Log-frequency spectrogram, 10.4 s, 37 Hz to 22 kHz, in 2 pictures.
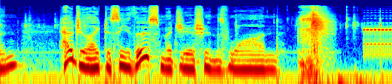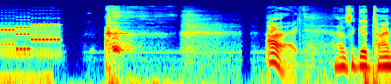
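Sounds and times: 
speech: 0.2 - 4.1, 8.8 - 10.4
office telephone ringing with electronic trill: 4.8 - 6.1.

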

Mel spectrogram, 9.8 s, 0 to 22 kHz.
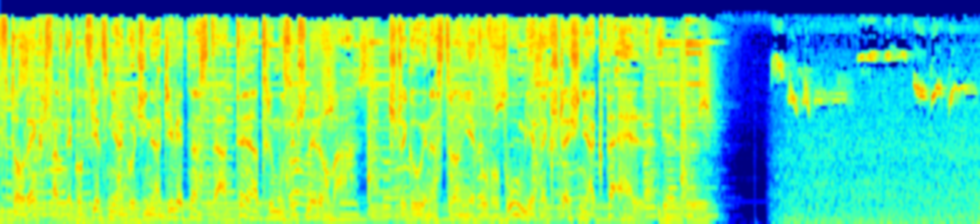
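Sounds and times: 
speech: 0.1 - 8.1
small birds chirping in early spring: 7.7 - 9.8.

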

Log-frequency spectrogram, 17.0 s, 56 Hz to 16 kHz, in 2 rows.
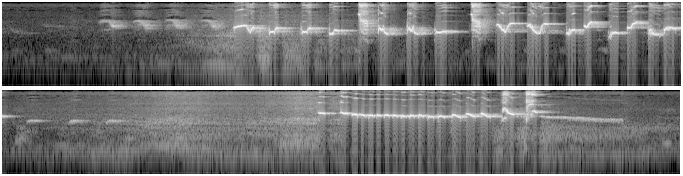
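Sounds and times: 
Leafbird singing: 0.5 - 10.1, 12.4 - 16.3.

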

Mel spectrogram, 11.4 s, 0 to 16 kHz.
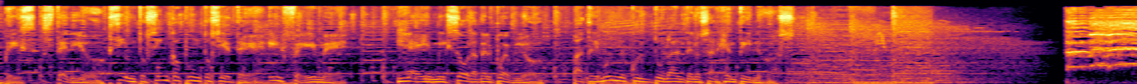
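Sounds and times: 
speech: 0.2 - 8.5
rooster crowing to greet a new day: 10.6 - 11.3.

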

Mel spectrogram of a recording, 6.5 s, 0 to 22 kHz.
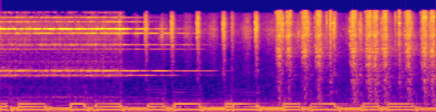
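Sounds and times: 
telephone trilling ring after a number is dialled: 0.0 - 3.3
sharp clicking noises: 4.1 - 6.5.

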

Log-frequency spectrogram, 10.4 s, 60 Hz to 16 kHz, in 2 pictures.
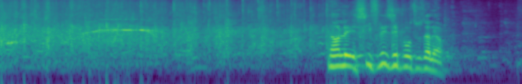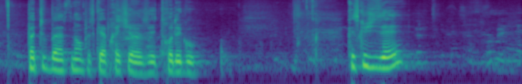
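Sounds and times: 
audience at a personal-development conference applauding: 0.0 - 4.5
speech: 3.3 - 4.7, 5.5 - 7.4, 8.7 - 9.4.

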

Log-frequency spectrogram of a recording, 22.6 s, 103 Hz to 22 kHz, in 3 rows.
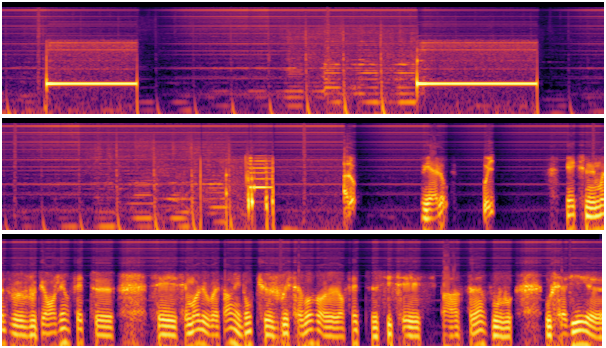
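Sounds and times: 
rhythmic thumping: 0.0 - 12.0
ringback tone of an unanswered phone call: 0.6 - 1.8, 5.2 - 6.8, 10.6 - 11.0
speech: 12.8 - 13.2, 14.6 - 22.5.

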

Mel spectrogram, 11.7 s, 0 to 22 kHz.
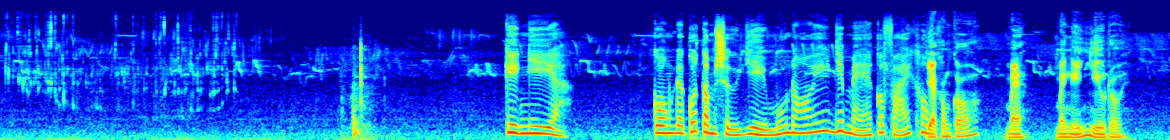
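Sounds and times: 
water poured into a cup: 0.0 - 2.6
knock: 3.4 - 3.8
speech: 5.1 - 5.7, 6.6 - 11.3.

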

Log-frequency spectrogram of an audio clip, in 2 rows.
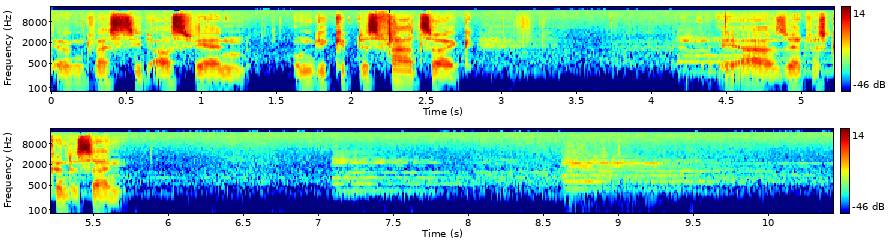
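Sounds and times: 
speech: 0.0 - 3.2, 4.4 - 5.8
church bell ringing: 4.1 - 6.1, 7.0 - 10.4.

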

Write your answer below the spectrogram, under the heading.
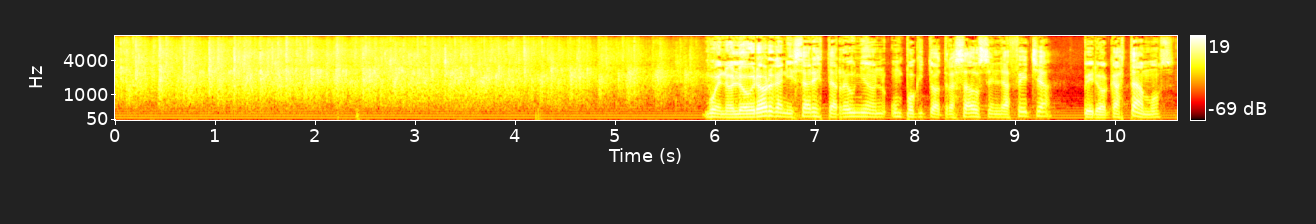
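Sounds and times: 
audience applauding at a meeting: 0.0 - 6.3
low electrical hum: 0.0 - 10.6
speech: 5.9 - 10.6.

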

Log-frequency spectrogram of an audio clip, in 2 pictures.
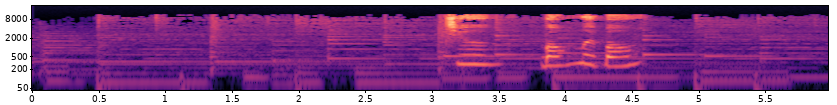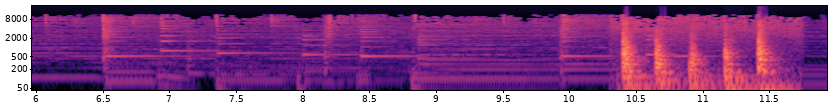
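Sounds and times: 
speech: 3.1 - 4.7
knocking on a door: 10.3 - 11.8.

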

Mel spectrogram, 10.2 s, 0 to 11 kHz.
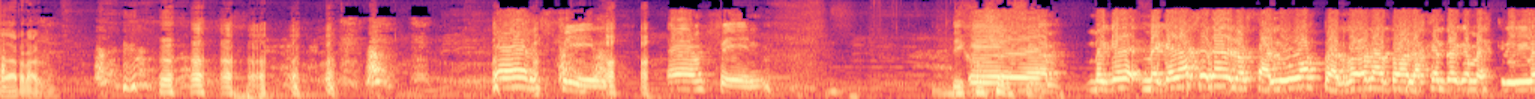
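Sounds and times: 
speech: 0.0 - 2.3, 3.4 - 5.3, 6.2 - 10.2
dog barking: 0.3 - 1.5, 2.2 - 2.9, 3.5 - 4.3
laughter: 0.6 - 5.4, 6.2 - 7.1.

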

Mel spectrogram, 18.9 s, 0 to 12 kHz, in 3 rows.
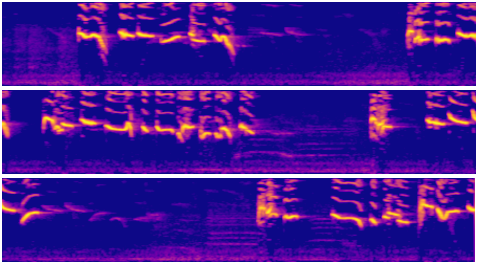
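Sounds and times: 
Tretes oriental magpie-robin singing whistled phrases: 1.0 - 4.1, 5.4 - 9.7, 11.2 - 14.7, 16.0 - 18.9.

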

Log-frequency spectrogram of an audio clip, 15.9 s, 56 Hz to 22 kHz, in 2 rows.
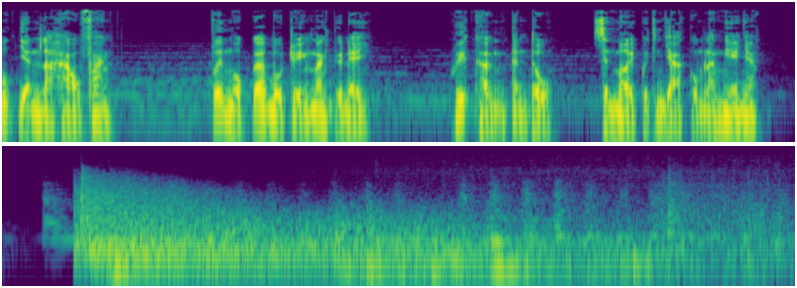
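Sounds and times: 
speech: 0.0 - 1.2, 2.1 - 3.8, 4.5 - 7.6
thunder rumbling in a night storm: 8.6 - 15.8
heavy rain in a night storm: 8.7 - 15.8
strong wind in a night storm: 9.6 - 15.8.

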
